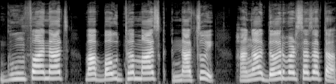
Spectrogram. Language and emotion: Goan Konkani, neutral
